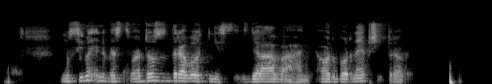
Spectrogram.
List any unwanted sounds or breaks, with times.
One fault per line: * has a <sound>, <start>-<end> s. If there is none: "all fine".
all fine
